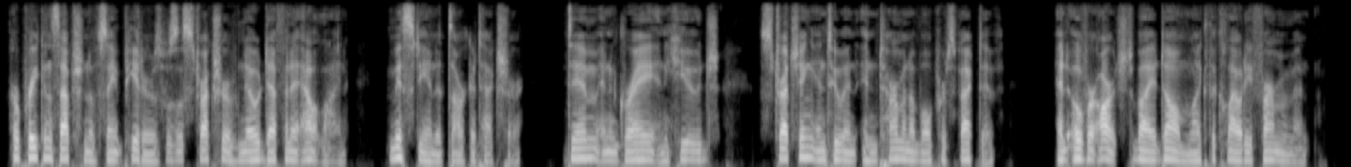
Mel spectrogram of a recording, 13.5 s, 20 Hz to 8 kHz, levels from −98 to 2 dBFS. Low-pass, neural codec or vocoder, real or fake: 7.2 kHz; vocoder, 44.1 kHz, 80 mel bands, Vocos; fake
